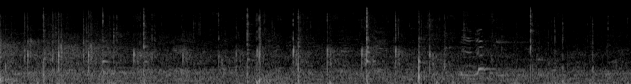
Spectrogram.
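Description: Badminton rackets striking the shuttlecock in a rally: sharp, irregular smacks, the loudest at the very start, with quick footsteps on the court, over a murmur of voices in a large sports hall.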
